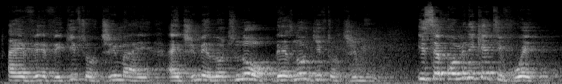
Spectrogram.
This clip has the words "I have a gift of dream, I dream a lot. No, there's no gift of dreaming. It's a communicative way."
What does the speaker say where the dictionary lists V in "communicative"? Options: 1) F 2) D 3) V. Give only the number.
3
